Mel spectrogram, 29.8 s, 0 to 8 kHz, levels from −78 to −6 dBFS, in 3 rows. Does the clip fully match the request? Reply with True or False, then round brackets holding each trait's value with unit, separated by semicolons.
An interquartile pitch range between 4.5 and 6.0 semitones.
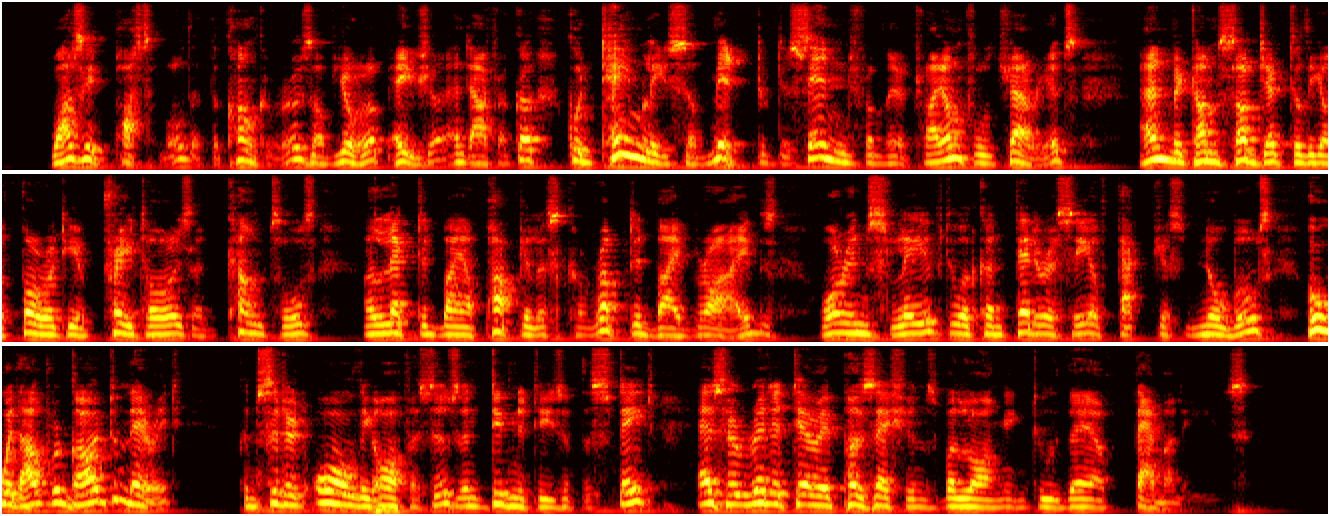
True (5.0 semitones)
